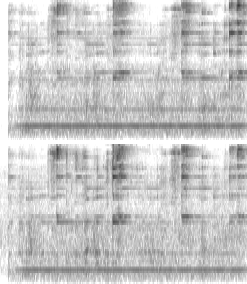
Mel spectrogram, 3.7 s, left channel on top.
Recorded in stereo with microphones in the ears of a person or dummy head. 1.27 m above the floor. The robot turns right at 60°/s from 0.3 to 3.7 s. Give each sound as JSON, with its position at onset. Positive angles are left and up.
{"t": 0.1, "sound": "cutlery clinking", "side_deg": -20, "distance_m": 1.0}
